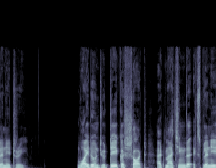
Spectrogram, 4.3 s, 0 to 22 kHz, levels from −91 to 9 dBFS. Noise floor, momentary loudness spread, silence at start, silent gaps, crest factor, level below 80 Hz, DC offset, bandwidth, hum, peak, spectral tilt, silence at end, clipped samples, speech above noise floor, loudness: -74 dBFS; 13 LU; 0 s; 1.16-1.55 s; 16 dB; -50 dBFS; under 0.1%; 16 kHz; none; 0 dBFS; -6 dB/octave; 0 s; under 0.1%; 58 dB; -16 LUFS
